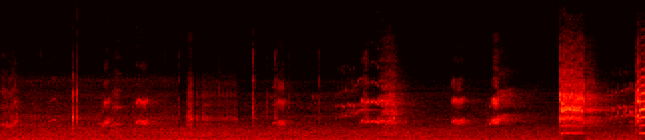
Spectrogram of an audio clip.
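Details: Several rainbow lorikeets screeching as they feed in a large grevillea in a garden; rapid harsh squawks repeated, ending in two loud noisy bursts close by.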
